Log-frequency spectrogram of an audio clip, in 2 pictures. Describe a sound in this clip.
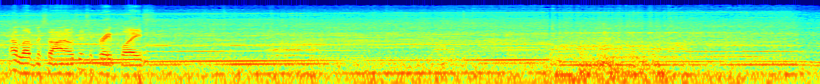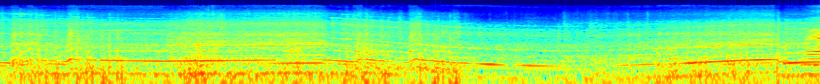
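A racing car engine roars steadily, rising and falling in pitch.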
